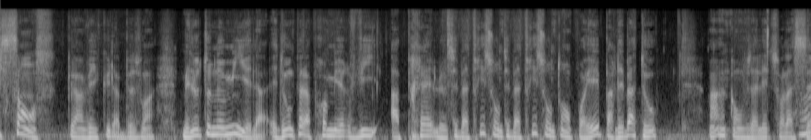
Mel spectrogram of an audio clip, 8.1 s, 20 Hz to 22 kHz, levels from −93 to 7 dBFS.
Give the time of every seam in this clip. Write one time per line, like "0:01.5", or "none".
0:03.0
0:04.5
0:05.0
0:06.1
